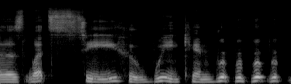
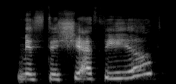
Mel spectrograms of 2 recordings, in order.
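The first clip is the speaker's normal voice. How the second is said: raspy voice, very high and loud; 14 semitones higher, 5 dB louder than usual. Greeting everyone, then trying out a Fran Drescher impression. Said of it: "got hit in the throat with a baseball bat".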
